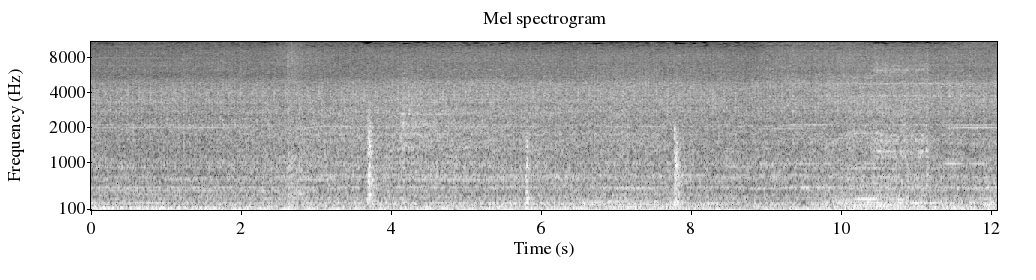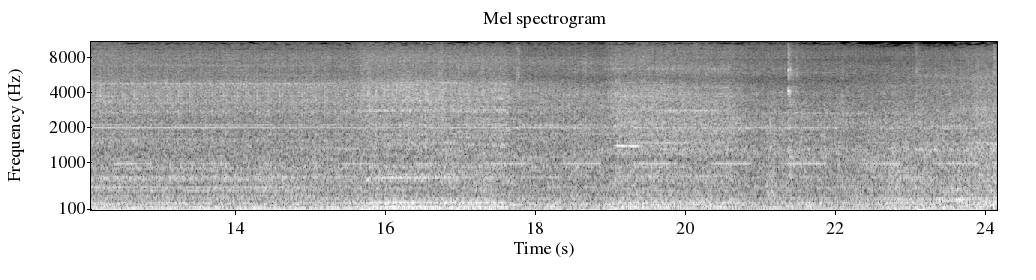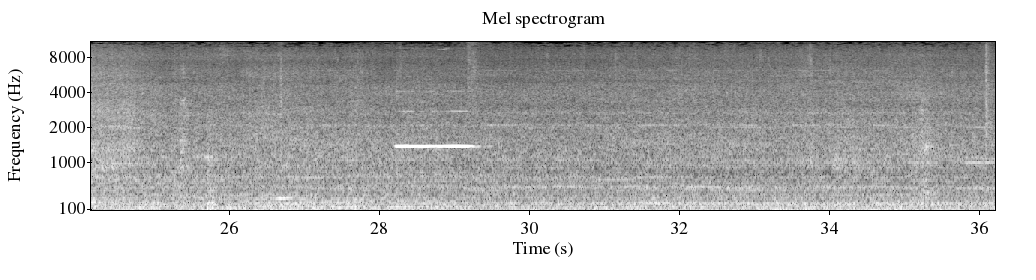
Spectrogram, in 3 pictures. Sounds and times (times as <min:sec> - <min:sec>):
Vehicle: 0:00.0 - 0:36.2.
